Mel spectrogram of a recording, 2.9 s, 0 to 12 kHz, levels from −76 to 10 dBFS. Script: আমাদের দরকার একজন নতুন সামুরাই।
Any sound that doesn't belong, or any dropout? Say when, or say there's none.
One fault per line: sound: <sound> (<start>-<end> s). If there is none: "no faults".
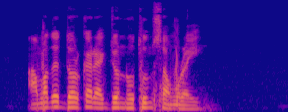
no faults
